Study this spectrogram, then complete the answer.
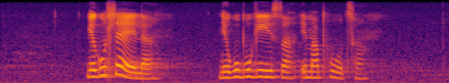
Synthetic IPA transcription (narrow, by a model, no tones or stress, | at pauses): ŋek̬uɬɛla | nek̬uɓuk̬isaɛmapʰuːtʰa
